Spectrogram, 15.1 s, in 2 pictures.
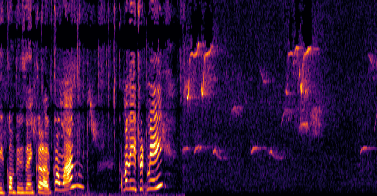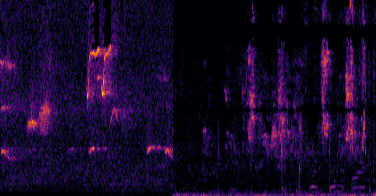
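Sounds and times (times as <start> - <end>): low rumble: 0.0 - 3.8, 11.0 - 15.0
high bird chirps: 3.7 - 11.0.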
